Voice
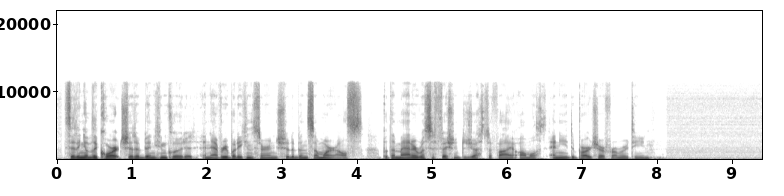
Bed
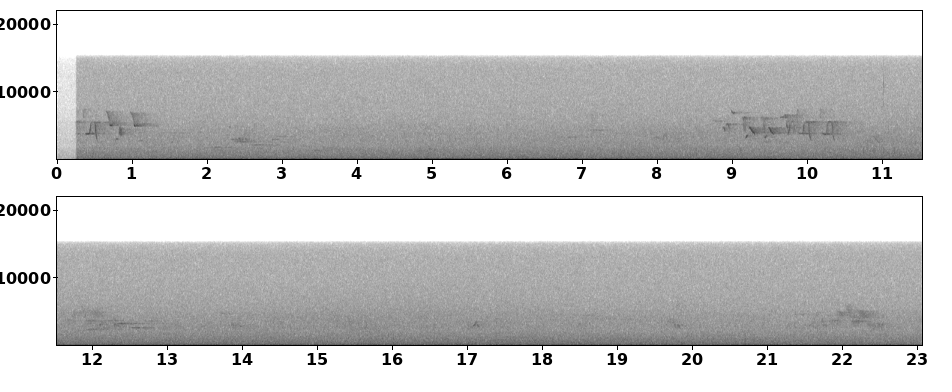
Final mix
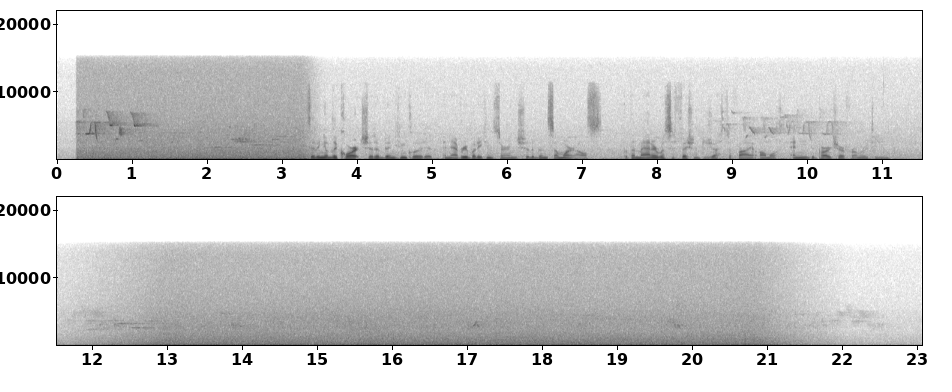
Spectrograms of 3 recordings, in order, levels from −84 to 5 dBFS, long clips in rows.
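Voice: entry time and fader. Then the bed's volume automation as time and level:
3.20 s, -3.5 dB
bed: 3.27 s -1.5 dB
3.56 s -18 dB
11.57 s -18 dB
12.97 s -3.5 dB
20.86 s -3.5 dB
22.11 s -22 dB

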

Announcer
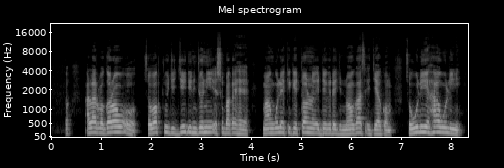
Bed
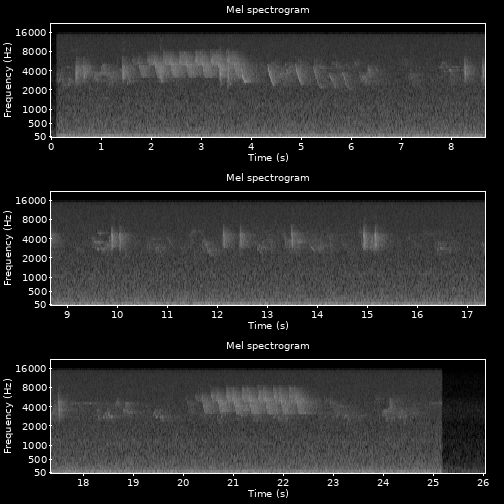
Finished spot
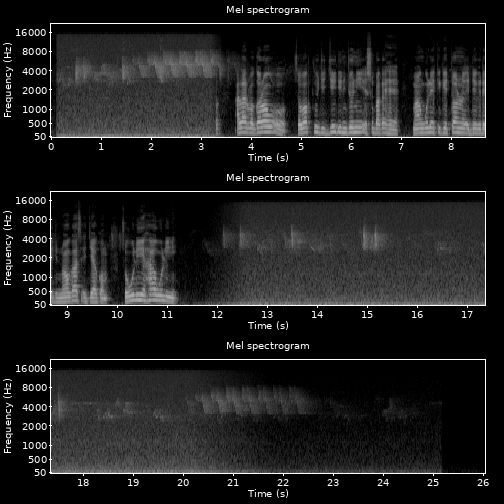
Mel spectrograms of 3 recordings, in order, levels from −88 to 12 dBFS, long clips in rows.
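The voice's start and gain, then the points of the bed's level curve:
3.00 s, +0.5 dB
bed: 3.18 s -5 dB
3.49 s -26 dB
11.69 s -26 dB
12.60 s -5 dB
20.13 s -5 dB
21.82 s -22 dB

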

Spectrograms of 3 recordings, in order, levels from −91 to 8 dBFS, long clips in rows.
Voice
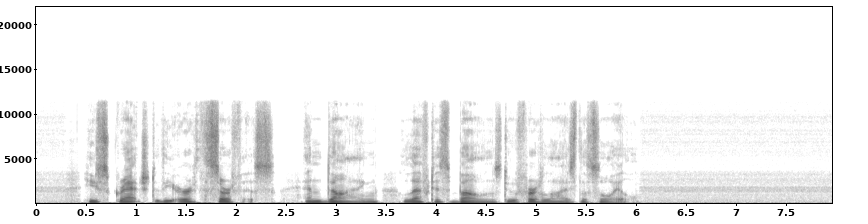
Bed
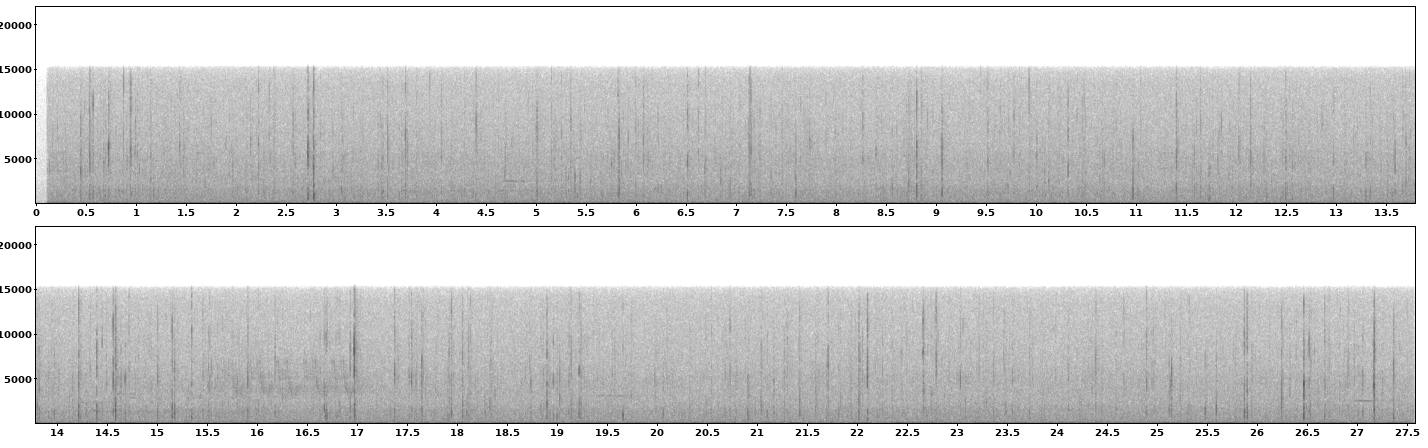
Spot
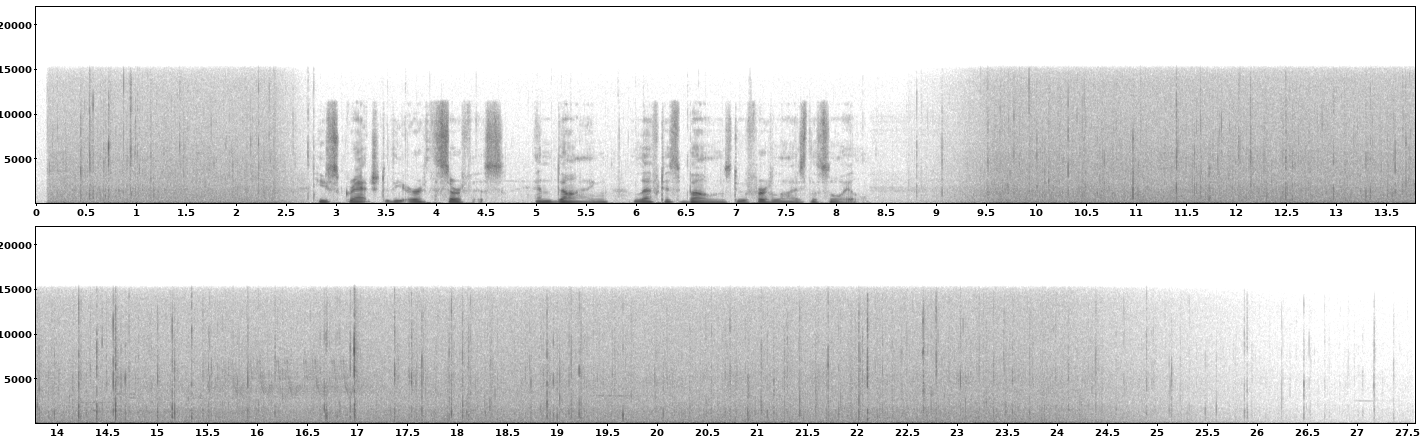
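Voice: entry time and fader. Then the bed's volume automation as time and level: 2.30 s, +2.5 dB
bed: 2.40 s -4 dB
2.83 s -23.5 dB
8.67 s -23.5 dB
9.62 s -1 dB
23.99 s -1 dB
26.60 s -26 dB

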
